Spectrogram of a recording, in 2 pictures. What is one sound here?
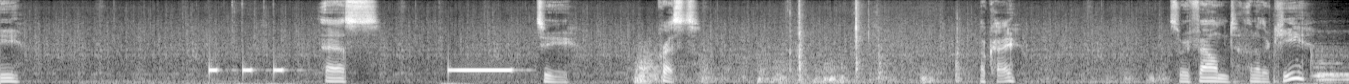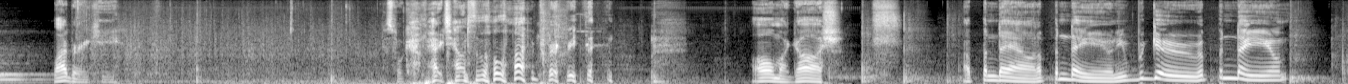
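A man talks with animation, close into a microphone.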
